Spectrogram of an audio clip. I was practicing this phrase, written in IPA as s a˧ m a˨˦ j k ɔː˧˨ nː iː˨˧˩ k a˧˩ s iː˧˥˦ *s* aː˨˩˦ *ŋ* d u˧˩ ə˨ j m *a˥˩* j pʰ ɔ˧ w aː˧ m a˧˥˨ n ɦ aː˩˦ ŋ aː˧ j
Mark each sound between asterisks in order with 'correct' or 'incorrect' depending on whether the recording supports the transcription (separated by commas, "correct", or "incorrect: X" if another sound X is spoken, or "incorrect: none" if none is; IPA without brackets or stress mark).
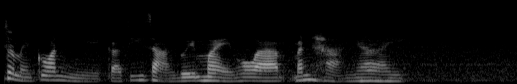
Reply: correct, correct, incorrect: a˧˩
